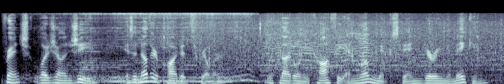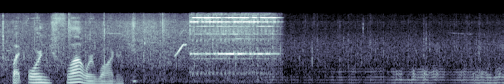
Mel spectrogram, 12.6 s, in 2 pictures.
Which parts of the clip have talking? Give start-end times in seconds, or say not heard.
0.0-8.0.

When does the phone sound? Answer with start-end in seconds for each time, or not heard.
8.4-9.8.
